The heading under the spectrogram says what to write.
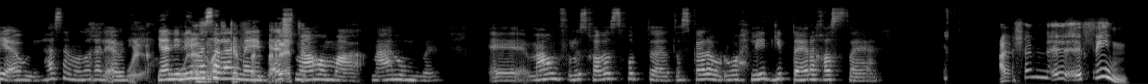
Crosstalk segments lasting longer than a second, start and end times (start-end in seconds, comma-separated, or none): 1.3-3.1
